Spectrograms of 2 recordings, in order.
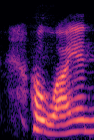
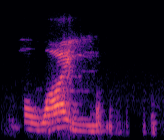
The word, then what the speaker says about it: Hawaii: let you know also hawaii um it means see the locals here pronounce the w with a v so it's with a v sound huh okay and the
